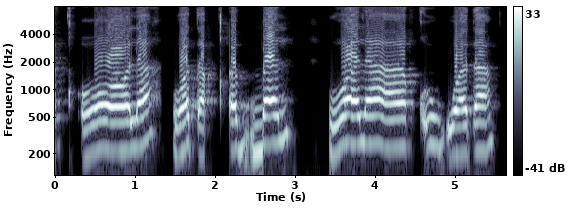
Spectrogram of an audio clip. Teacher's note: काफ हर्फ को पूरा अदा करना है, क्योंकि ये हर्फ हुरूफ मुस्तअलिया में से है। और मखरज तो आपको याद ही होगा कि अदा कहाँ से होगा, और काफ हर्फ बारीक अदा होगा, जैसे क़ाला व तक़ब्बल वला क़ुव्वता।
